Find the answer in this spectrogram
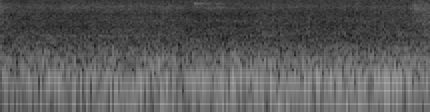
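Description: Steady low rumble of background room noise, with no distinct events.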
